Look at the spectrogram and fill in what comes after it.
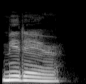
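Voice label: "midair", British English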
